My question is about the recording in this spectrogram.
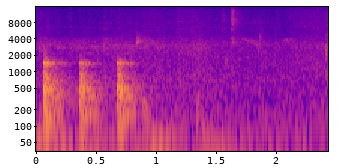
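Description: Three quick knocks on an apartment door in under a second.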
